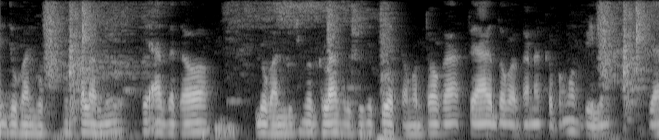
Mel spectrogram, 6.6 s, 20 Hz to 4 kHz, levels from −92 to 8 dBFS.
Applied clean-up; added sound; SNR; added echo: classical method log-MMSE.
